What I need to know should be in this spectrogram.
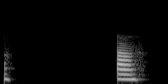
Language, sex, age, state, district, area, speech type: Kannada, female, 18-30, Karnataka, Bangalore Rural, rural, conversation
